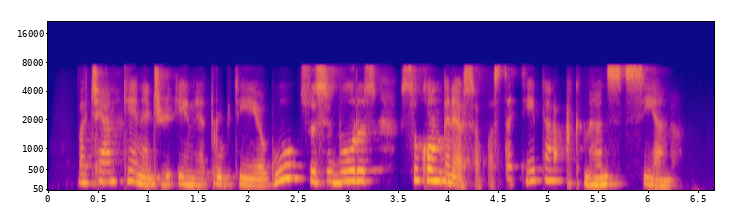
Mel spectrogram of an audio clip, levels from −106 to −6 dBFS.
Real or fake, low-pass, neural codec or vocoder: fake; 7.2 kHz; codec, 16 kHz, 1 kbps, X-Codec, HuBERT features, trained on balanced general audio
